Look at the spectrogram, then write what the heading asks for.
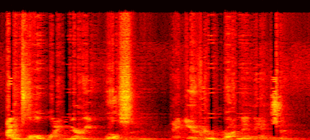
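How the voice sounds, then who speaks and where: A man's voice: fairly high pitch, lively intonation, normal speed, a little mellow, close to an everyday voice. A man playing a heroic, resolute masked cowboy lawman in a live radio western. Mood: firm, reassuring. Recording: distant mic in echoey hall, faint noise.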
